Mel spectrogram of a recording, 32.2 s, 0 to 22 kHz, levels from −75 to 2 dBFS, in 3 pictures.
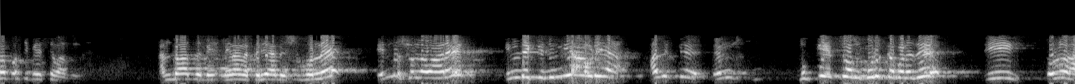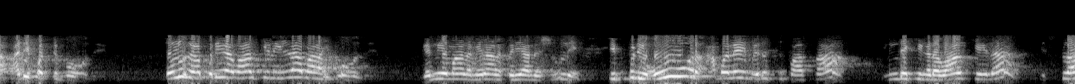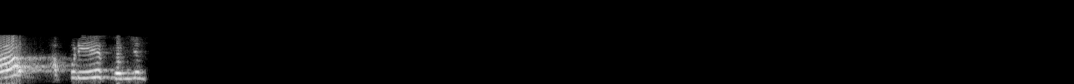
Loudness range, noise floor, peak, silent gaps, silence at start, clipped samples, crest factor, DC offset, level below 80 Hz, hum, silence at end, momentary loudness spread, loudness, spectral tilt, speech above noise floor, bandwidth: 4 LU; -58 dBFS; 0 dBFS; none; 0 s; 2%; 12 dB; under 0.1%; -48 dBFS; none; 9.3 s; 13 LU; -10 LUFS; -8.5 dB/octave; 49 dB; 4 kHz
